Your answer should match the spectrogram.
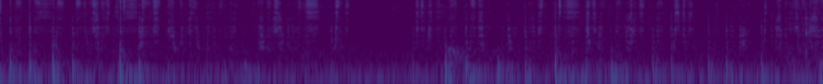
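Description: Faint scratching of a pen on paper as a line of words is written by hand, in short irregular strokes.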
